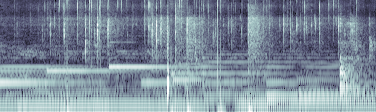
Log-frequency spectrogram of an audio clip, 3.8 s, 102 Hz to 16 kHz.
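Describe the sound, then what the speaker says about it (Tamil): Cumin seeds and black pepper crackle and sizzle in hot oil, a dense close patter of pops over a steady hiss, with faint background music. "இப்போது எண்ணெய் நல்லா காஞ்சிருச்சு. இப்போது ஜீரகம் மிளகு 1 டீஸ்பூன் போட போகிறோம்."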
